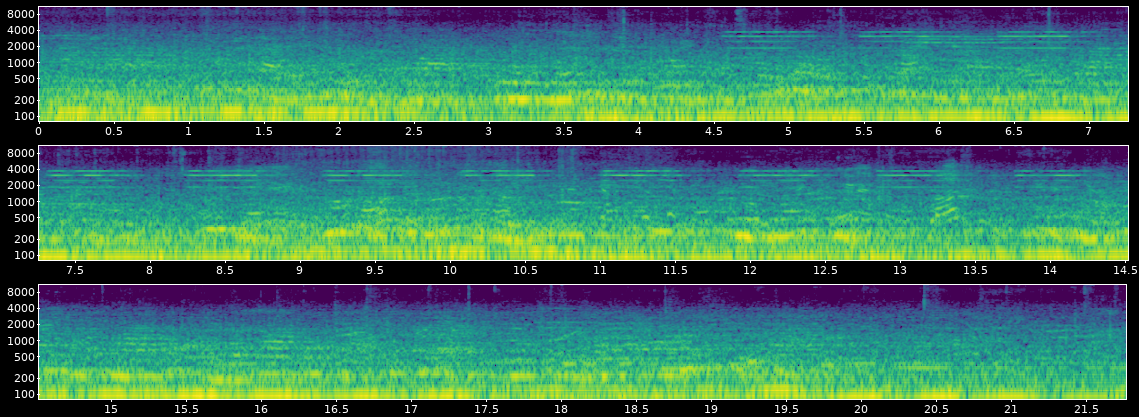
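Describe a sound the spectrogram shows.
Footsteps tap on a wet pavement.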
